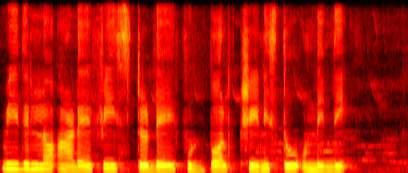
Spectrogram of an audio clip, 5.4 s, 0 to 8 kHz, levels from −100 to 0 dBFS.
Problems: none marked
